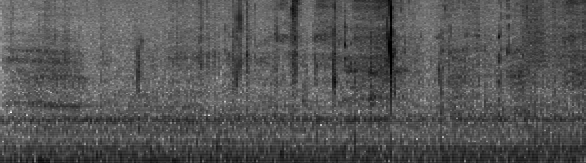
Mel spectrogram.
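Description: A person chewing food close to the microphone. Small wet mouth clicks, with one sharper click near three seconds in, sit over a steady faint hum.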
